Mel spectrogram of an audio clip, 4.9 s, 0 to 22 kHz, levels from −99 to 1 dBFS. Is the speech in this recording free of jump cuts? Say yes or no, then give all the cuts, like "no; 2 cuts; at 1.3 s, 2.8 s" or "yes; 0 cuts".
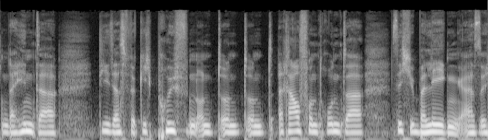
yes; 0 cuts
